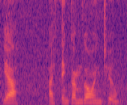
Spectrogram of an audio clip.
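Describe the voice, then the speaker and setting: A woman's voice: medium pitch, fairly even intonation, unhurried, natural voice. A woman playing a weary, determined young female climber in a family audio drama, blunt, dry and guarded. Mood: weary, reluctant. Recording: clear background noise, ambience.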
